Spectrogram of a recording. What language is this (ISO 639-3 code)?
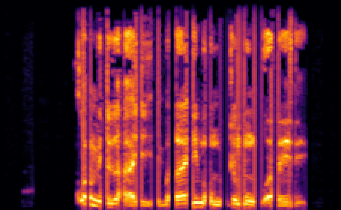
hau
